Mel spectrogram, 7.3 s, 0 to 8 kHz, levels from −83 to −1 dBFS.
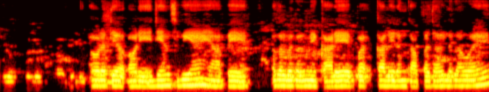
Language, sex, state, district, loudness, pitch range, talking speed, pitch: Hindi, male, Bihar, Vaishali, -16 LUFS, 130-140 Hz, 165 wpm, 135 Hz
